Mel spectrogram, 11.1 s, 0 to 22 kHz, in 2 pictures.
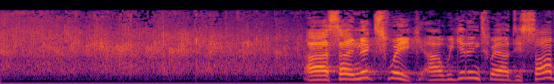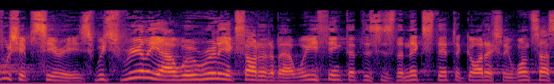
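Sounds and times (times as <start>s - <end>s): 
congregation applauding: 0.0s - 3.6s
speech: 3.0s - 11.0s.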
